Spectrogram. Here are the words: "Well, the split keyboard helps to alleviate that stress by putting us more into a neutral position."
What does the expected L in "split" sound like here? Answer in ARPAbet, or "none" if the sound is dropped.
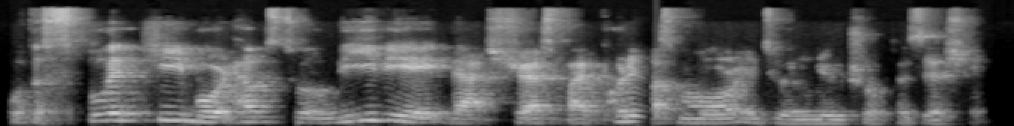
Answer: L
